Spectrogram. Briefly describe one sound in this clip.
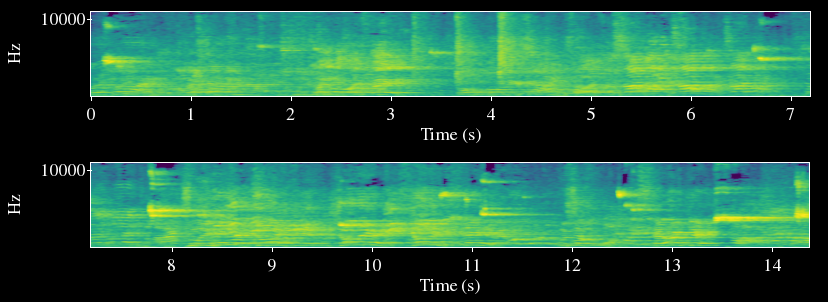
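Children and adults shout and cheer in a large echoing gym.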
